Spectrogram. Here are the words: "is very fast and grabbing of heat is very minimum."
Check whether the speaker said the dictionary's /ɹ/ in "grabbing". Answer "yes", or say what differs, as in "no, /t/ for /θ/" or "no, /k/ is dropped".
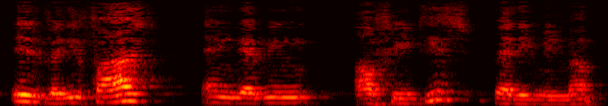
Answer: no, /ɹ/ is dropped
